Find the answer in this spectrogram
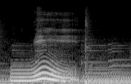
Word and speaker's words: knead: dough until it's smooth the k in the word is silent just like in the word knife need need well done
